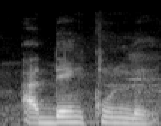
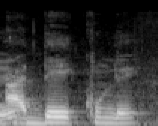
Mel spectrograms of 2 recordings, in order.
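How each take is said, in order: First: An n sound follows the first part, Ade. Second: No n sound follows the first part, Ade. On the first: The speaker calls it wrong. "It's not Ade Kunle" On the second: The speaker calls it right. "There's no N after the Ade"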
